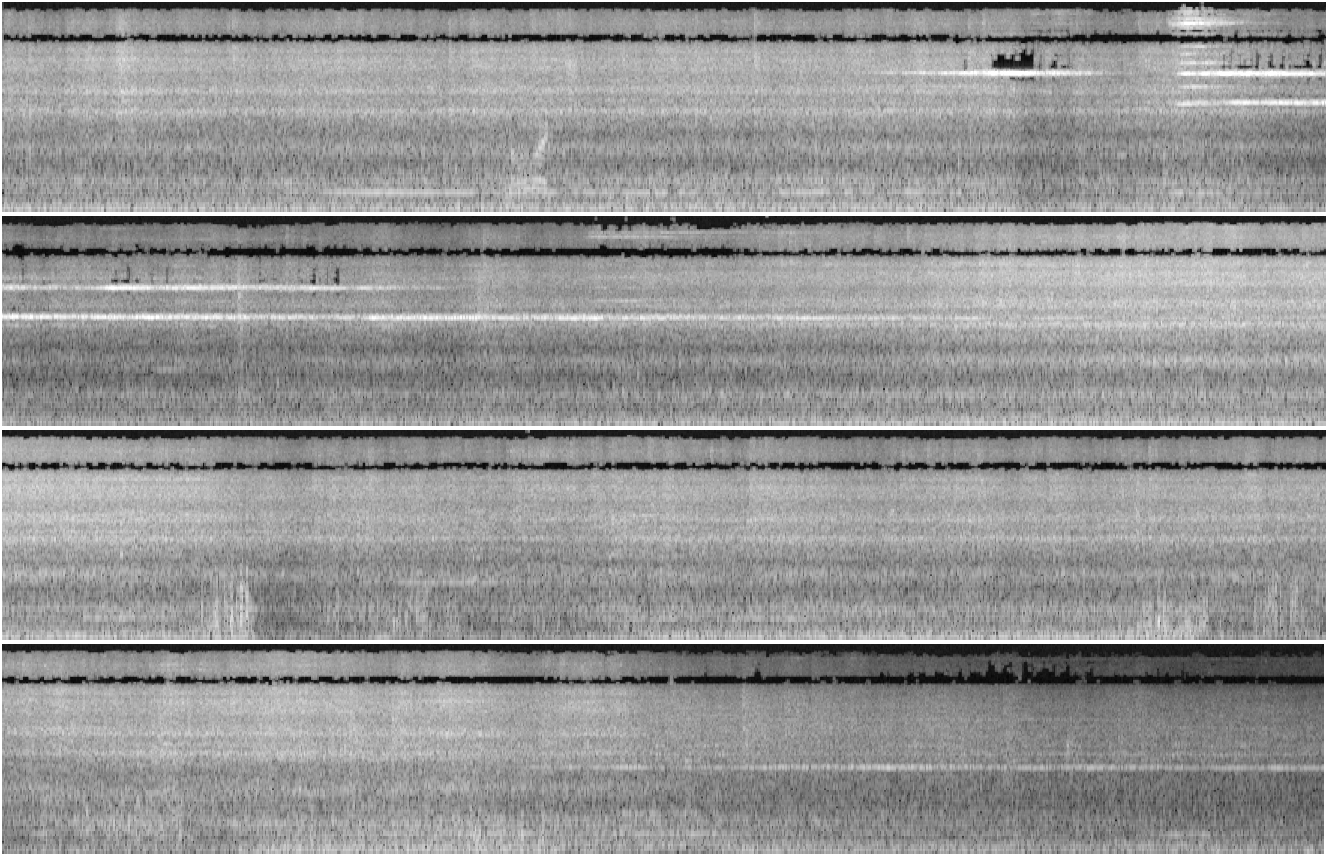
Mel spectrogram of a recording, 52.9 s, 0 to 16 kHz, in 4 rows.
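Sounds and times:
low rumble of train wheels: 0:00.0 - 0:52.9
high-pitched wheel squeal: 0:07.7 - 0:22.4.

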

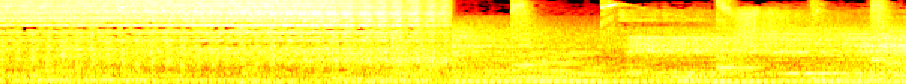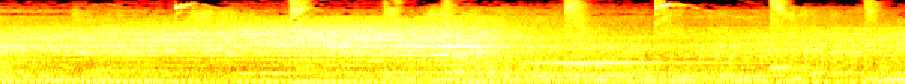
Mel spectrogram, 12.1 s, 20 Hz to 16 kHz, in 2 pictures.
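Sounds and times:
droning synth texture: 0:00.0 - 0:03.2, 0:08.6 - 0:12.0
pulsing low bass tones: 0:00.0 - 0:12.0.

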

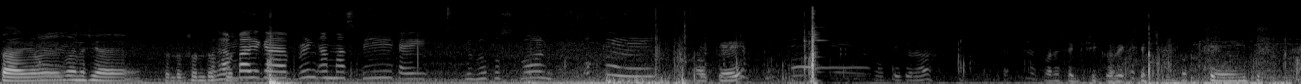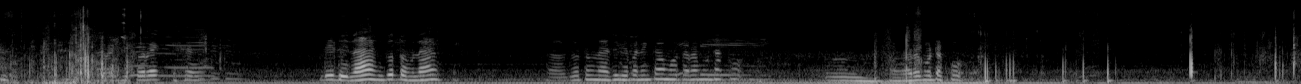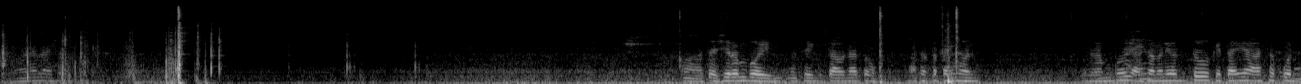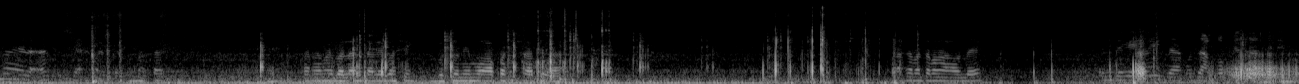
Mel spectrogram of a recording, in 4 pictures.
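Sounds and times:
car cabin rumble: 0:00.0 - 0:52.0.

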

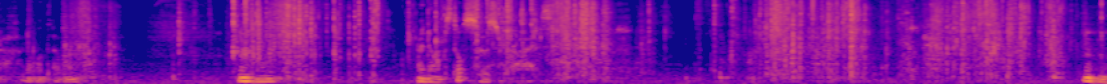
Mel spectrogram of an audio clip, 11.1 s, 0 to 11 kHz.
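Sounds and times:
paper bag crinkling: 0:01.8 - 0:11.0
person humming: 0:10.8 - 0:11.0.

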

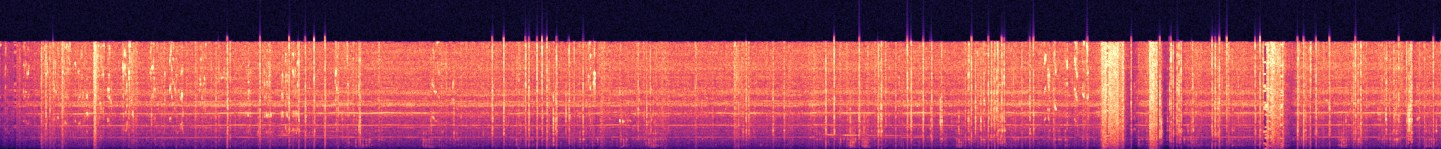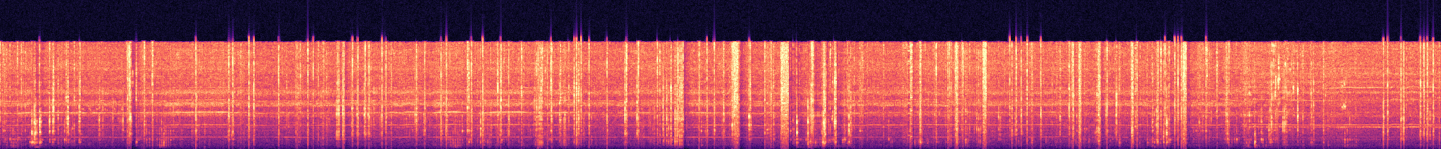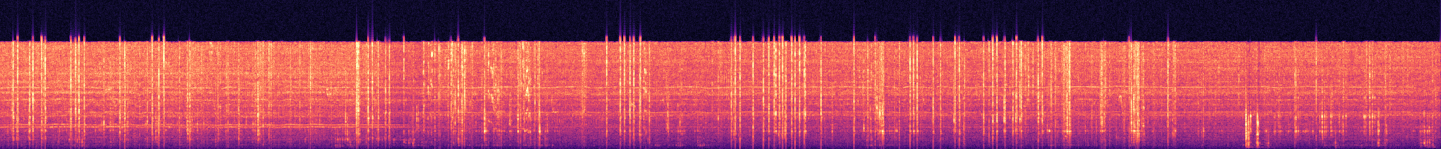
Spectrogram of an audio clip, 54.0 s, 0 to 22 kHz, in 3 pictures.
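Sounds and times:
steady hiss: 0:00.0 - 0:54.0
faint high steady tone: 0:10.2 - 0:11.5.

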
